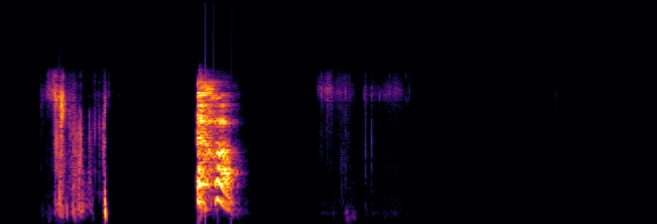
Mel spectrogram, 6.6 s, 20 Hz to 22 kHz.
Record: {"cough_length": "6.6 s", "cough_amplitude": 31546, "cough_signal_mean_std_ratio": 0.22, "survey_phase": "beta (2021-08-13 to 2022-03-07)", "age": "45-64", "gender": "Female", "wearing_mask": "No", "symptom_none": true, "smoker_status": "Ex-smoker", "respiratory_condition_asthma": true, "respiratory_condition_other": false, "recruitment_source": "Test and Trace", "submission_delay": "-2 days", "covid_test_result": "Negative", "covid_test_method": "RT-qPCR"}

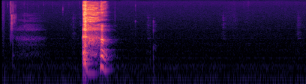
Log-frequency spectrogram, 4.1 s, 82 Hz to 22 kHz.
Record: {"cough_length": "4.1 s", "cough_amplitude": 12262, "cough_signal_mean_std_ratio": 0.2, "survey_phase": "beta (2021-08-13 to 2022-03-07)", "age": "65+", "gender": "Female", "wearing_mask": "No", "symptom_none": true, "smoker_status": "Never smoked", "respiratory_condition_asthma": false, "respiratory_condition_other": false, "recruitment_source": "REACT", "submission_delay": "4 days", "covid_test_result": "Negative", "covid_test_method": "RT-qPCR", "influenza_a_test_result": "Negative", "influenza_b_test_result": "Negative"}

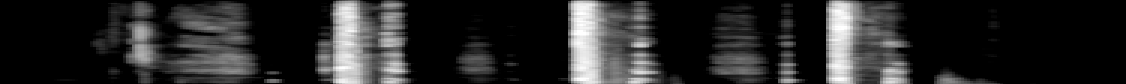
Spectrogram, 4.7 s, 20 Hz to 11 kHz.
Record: {"three_cough_length": "4.7 s", "three_cough_amplitude": 32768, "three_cough_signal_mean_std_ratio": 0.27, "survey_phase": "beta (2021-08-13 to 2022-03-07)", "age": "18-44", "gender": "Female", "wearing_mask": "No", "symptom_headache": true, "smoker_status": "Never smoked", "respiratory_condition_asthma": false, "respiratory_condition_other": false, "recruitment_source": "REACT", "submission_delay": "4 days", "covid_test_result": "Negative", "covid_test_method": "RT-qPCR", "influenza_a_test_result": "Negative", "influenza_b_test_result": "Negative"}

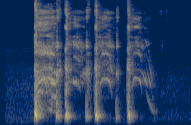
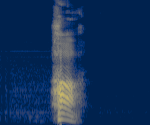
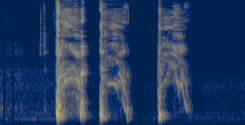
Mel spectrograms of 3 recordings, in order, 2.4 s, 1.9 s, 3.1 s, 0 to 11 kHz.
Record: {"cough_length": "2.4 s", "cough_amplitude": 29076, "cough_signal_mean_std_ratio": 0.4, "exhalation_length": "1.9 s", "exhalation_amplitude": 32768, "exhalation_signal_mean_std_ratio": 0.27, "three_cough_length": "3.1 s", "three_cough_amplitude": 32768, "three_cough_signal_mean_std_ratio": 0.32, "survey_phase": "beta (2021-08-13 to 2022-03-07)", "age": "45-64", "gender": "Male", "wearing_mask": "No", "symptom_new_continuous_cough": true, "symptom_runny_or_blocked_nose": true, "symptom_fatigue": true, "symptom_fever_high_temperature": true, "symptom_headache": true, "symptom_change_to_sense_of_smell_or_taste": true, "symptom_loss_of_taste": true, "symptom_onset": "3 days", "smoker_status": "Ex-smoker", "respiratory_condition_asthma": false, "respiratory_condition_other": false, "recruitment_source": "Test and Trace", "submission_delay": "1 day", "covid_test_result": "Positive", "covid_test_method": "RT-qPCR", "covid_ct_value": 19.4, "covid_ct_gene": "ORF1ab gene", "covid_ct_mean": 20.4, "covid_viral_load": "200000 copies/ml", "covid_viral_load_category": "Low viral load (10K-1M copies/ml)"}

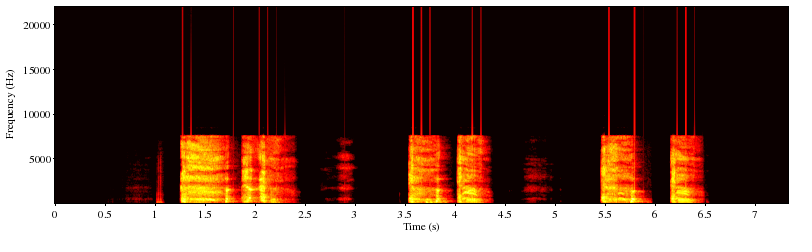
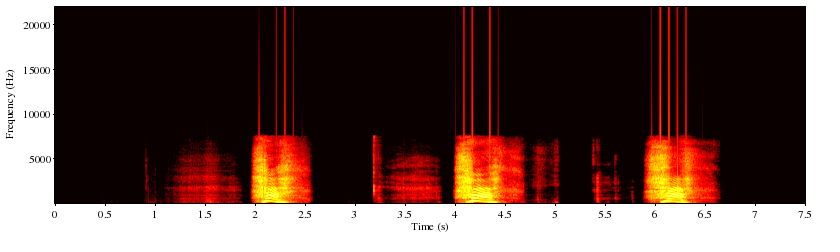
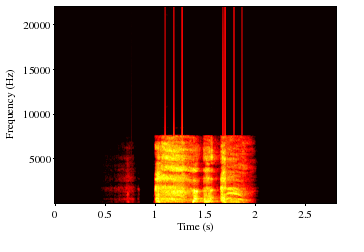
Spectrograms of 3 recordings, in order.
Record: {"three_cough_length": "7.3 s", "three_cough_amplitude": 30694, "three_cough_signal_mean_std_ratio": 0.4, "exhalation_length": "7.5 s", "exhalation_amplitude": 29398, "exhalation_signal_mean_std_ratio": 0.31, "cough_length": "2.8 s", "cough_amplitude": 32768, "cough_signal_mean_std_ratio": 0.42, "survey_phase": "beta (2021-08-13 to 2022-03-07)", "age": "45-64", "gender": "Female", "wearing_mask": "No", "symptom_none": true, "smoker_status": "Ex-smoker", "respiratory_condition_asthma": false, "respiratory_condition_other": false, "recruitment_source": "REACT", "submission_delay": "3 days", "covid_test_result": "Negative", "covid_test_method": "RT-qPCR"}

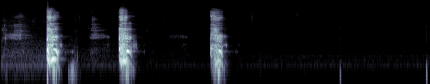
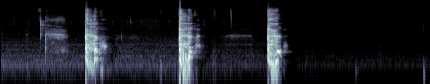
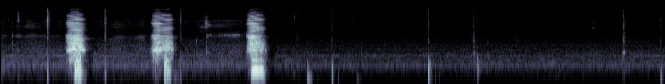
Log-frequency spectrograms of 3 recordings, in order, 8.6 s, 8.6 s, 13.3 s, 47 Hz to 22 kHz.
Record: {"three_cough_length": "8.6 s", "three_cough_amplitude": 32768, "three_cough_signal_mean_std_ratio": 0.22, "cough_length": "8.6 s", "cough_amplitude": 32768, "cough_signal_mean_std_ratio": 0.24, "exhalation_length": "13.3 s", "exhalation_amplitude": 29478, "exhalation_signal_mean_std_ratio": 0.23, "survey_phase": "alpha (2021-03-01 to 2021-08-12)", "age": "65+", "gender": "Male", "wearing_mask": "No", "symptom_none": true, "smoker_status": "Never smoked", "respiratory_condition_asthma": false, "respiratory_condition_other": false, "recruitment_source": "REACT", "submission_delay": "5 days", "covid_test_result": "Negative", "covid_test_method": "RT-qPCR"}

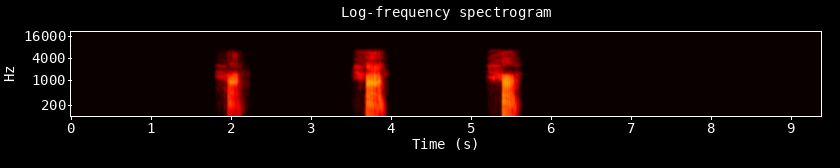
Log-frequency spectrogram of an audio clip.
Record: {"exhalation_length": "9.4 s", "exhalation_amplitude": 28717, "exhalation_signal_mean_std_ratio": 0.16, "survey_phase": "alpha (2021-03-01 to 2021-08-12)", "age": "45-64", "gender": "Male", "wearing_mask": "No", "symptom_cough_any": true, "symptom_onset": "5 days", "smoker_status": "Current smoker (1 to 10 cigarettes per day)", "respiratory_condition_asthma": true, "respiratory_condition_other": true, "recruitment_source": "Test and Trace", "submission_delay": "2 days", "covid_test_result": "Positive", "covid_test_method": "RT-qPCR"}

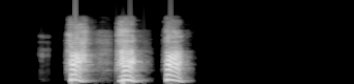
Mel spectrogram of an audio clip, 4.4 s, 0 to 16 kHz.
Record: {"exhalation_length": "4.4 s", "exhalation_amplitude": 27716, "exhalation_signal_mean_std_ratio": 0.3, "survey_phase": "beta (2021-08-13 to 2022-03-07)", "age": "45-64", "gender": "Male", "wearing_mask": "No", "symptom_none": true, "smoker_status": "Current smoker (11 or more cigarettes per day)", "respiratory_condition_asthma": false, "respiratory_condition_other": false, "recruitment_source": "REACT", "submission_delay": "1 day", "covid_test_result": "Negative", "covid_test_method": "RT-qPCR"}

